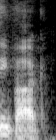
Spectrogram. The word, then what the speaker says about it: Epoch: to force myself not to say Epoch and instead say epic but then I met with the actual Japanese Epoch people at toy fair and it's Epoch so please don't tell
